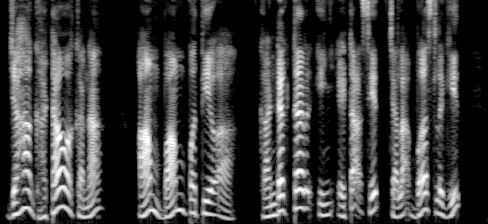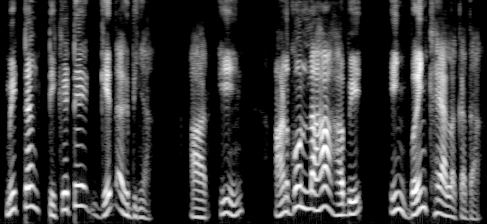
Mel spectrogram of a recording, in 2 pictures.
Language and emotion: Santali, surprised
